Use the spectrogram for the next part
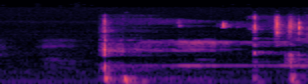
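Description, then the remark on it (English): A short burst of computer keyboard typing, a few sharp clicks clustered in two quick groups after a moment of quiet, with no one speaking. “Matt, typing and stop.”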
